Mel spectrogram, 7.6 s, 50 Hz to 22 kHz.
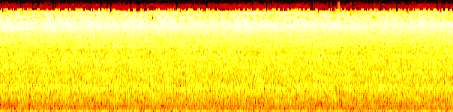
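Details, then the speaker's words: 2012 Yard Machines 11A-A54R729 21-inch push mower, Briggs & Stratton 158cc 500 Series engine, after new HIPA carburetor and tune-up kit; cold start with primer bulb, starts on third pull, steady even roar without misses or surging: running healthy. "Awesome. Like the third pull started right up. Great. A good save there."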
